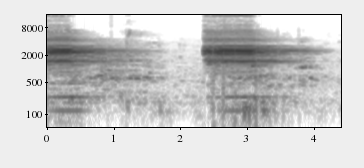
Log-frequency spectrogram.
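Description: Gymnasium scoreboard horn sounding twice, two loud buzzer blasts about two seconds apart, each starting abruptly and fading away over a second or so.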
